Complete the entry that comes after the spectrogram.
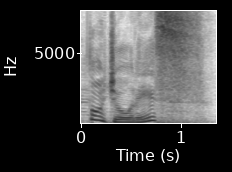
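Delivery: low, soft and tender; tender from the heart. A narrator's reading. Jesus comforting the widow at her son's funeral, low tender voice. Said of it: "esa voz que salió de su corazón".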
